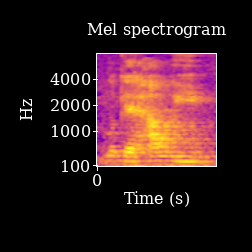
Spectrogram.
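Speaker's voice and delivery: normal talking voice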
